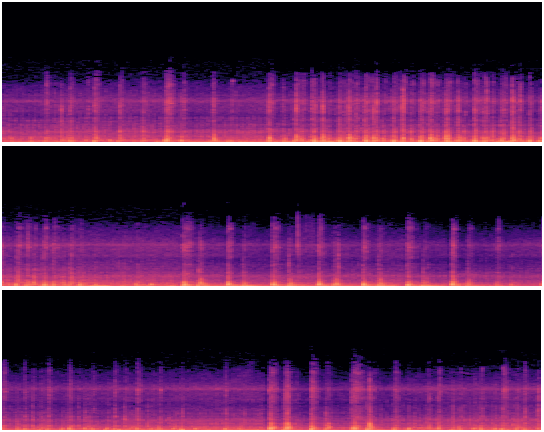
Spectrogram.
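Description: Summer toboggan sled running fast down a stainless steel trough track: a steady rushing rumble with frequent knocks and rattles. The knocks are busiest in the first ten seconds and again about fourteen seconds in.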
